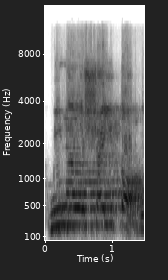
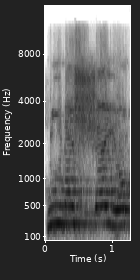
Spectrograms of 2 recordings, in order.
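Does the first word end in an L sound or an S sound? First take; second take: L; S. First: The first word ends with an L sound. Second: The first word ends with an S sound. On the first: The speaker calls it wrong. "bukan minal minal syaito, bukan" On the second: The speaker calls it right. "tapi minas minas syaito"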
